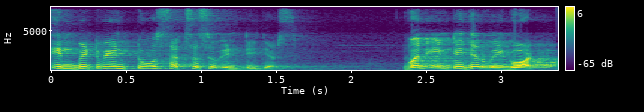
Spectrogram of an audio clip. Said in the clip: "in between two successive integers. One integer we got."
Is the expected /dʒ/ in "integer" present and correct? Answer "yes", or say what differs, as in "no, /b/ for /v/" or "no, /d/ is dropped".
yes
